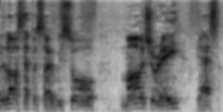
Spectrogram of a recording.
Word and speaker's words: Margaery: So in the last episode we saw Margaery, yes, Margaery, got her name right now.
